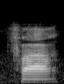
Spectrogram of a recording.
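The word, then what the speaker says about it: فاء: ফা অক্ষরটা হচ্ছে আমাদের উপরের দাঁত নিচের ঠোঁটের পেটের সঙ্গে লাগবে, লেগে হালকা বাতাস মতো বের হবে, বের হয়ে আওয়াজ হবে ফা, এরকম ফা, এরকম।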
